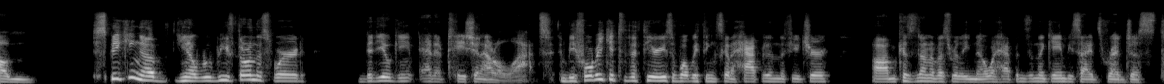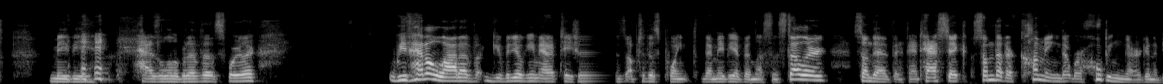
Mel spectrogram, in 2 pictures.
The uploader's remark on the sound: That includes us here at The Cosmic Circus, so of course we had to jump on Zoom for The Last of Us discussion podcast, capping the end of an excellent season.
